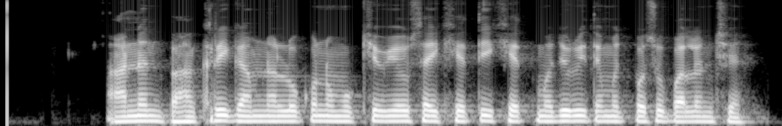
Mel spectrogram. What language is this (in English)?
Gujarati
